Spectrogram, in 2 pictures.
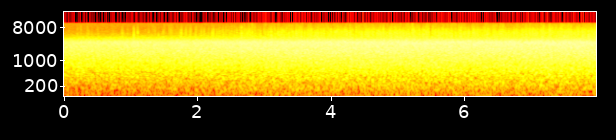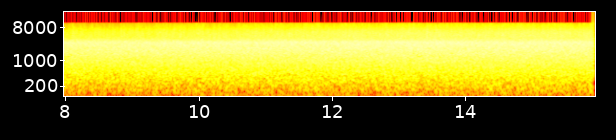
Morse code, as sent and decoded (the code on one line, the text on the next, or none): none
